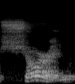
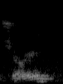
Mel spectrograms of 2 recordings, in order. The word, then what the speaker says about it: Shorin: And one of the two styles I've trained in karate is called Shorin Ryu, and Shorin is the Okinawan pronunciation of Shaolin. Shaolin, Shorin.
